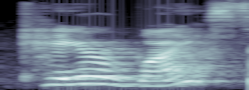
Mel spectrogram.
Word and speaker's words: Kjaer Weis: never say it unless I put an American accent on, Kjaer Weis. I have heard other beauty bloggers talk about this and a lot of them are from America. So that's how I learned how to say it.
